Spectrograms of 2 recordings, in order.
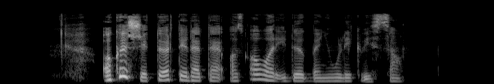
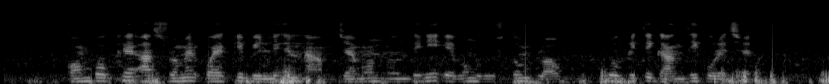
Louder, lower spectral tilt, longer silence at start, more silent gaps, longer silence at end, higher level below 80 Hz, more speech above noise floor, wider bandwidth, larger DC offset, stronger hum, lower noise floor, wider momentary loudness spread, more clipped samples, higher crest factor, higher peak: first, -24 LUFS vs -36 LUFS; second, -1.5 dB/octave vs -5.5 dB/octave; first, 0.6 s vs 0.25 s; neither; first, 0.95 s vs 0 s; second, -82 dBFS vs -48 dBFS; first, 55 dB vs 21 dB; first, 11.5 kHz vs 7.6 kHz; neither; neither; first, -81 dBFS vs -56 dBFS; first, 20 LU vs 10 LU; neither; about the same, 24 dB vs 22 dB; first, -4 dBFS vs -14 dBFS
